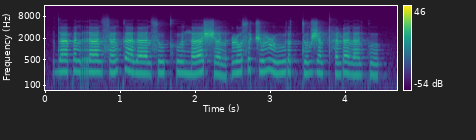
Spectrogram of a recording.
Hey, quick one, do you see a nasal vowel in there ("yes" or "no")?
no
